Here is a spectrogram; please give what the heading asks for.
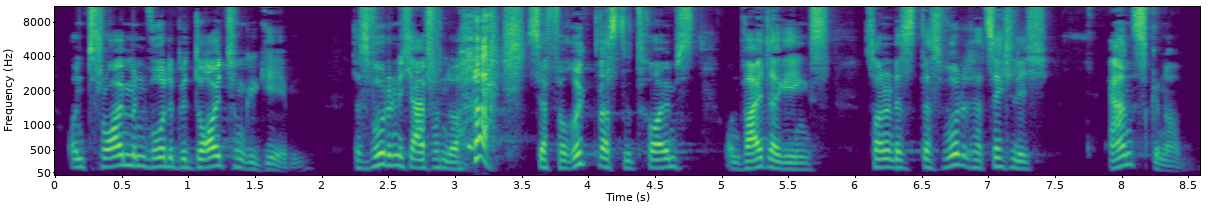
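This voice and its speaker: A young man preaches in a relaxed, slangy way, retelling an old story as if chatting with friends. His voice sits fairly high and he acts out the quoted lines with shifting tones. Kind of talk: casual youth sermon retelling a Bible story.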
